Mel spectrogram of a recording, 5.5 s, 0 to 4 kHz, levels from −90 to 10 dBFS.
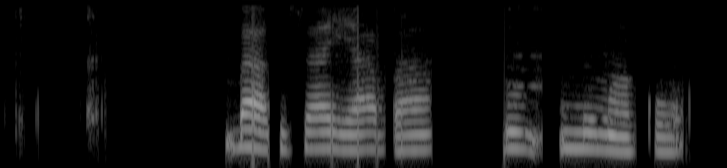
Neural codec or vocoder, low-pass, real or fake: none; 3.6 kHz; real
